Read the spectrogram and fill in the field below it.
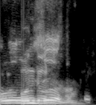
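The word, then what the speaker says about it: انظر: teman-teman membacanya gimana Un unzur baik teman-teman membacanya dengan meletakkan domamah pada awal huruf ya pada awal awal huruf Oke kita taruh di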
